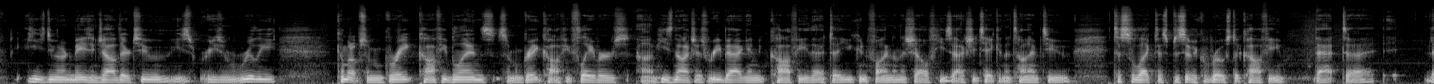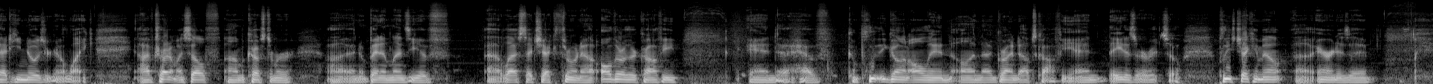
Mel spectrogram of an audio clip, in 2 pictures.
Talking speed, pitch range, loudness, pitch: 220 wpm, 100-115 Hz, -20 LUFS, 105 Hz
